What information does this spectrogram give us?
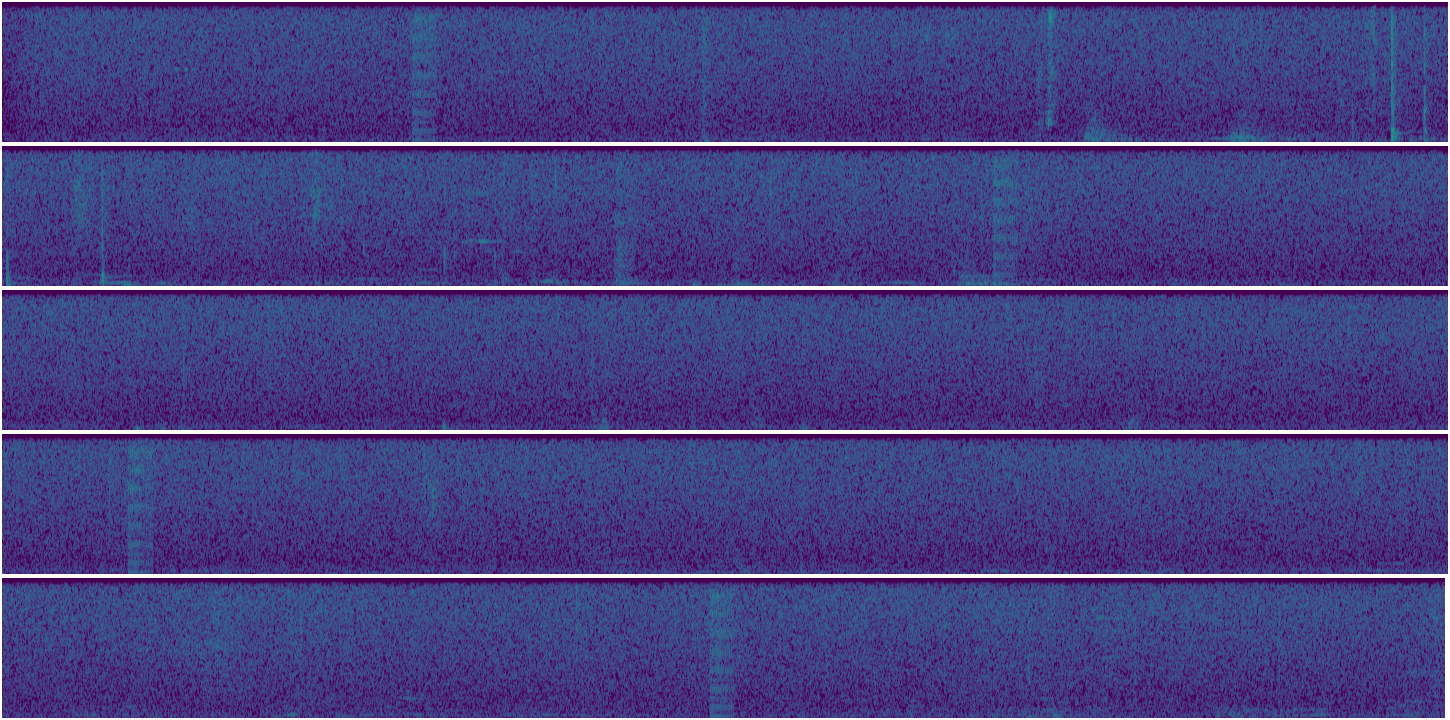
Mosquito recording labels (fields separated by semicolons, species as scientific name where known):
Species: no mosquito; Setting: insect culture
